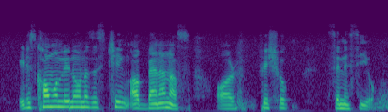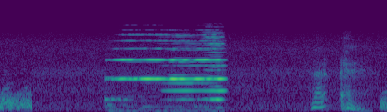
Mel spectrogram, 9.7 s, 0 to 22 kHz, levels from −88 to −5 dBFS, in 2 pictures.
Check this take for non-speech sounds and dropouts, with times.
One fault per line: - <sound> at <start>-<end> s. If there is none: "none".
- squeak at 6.2-7.7 s
- throat clearing at 8.7-9.5 s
